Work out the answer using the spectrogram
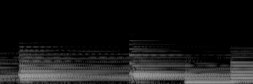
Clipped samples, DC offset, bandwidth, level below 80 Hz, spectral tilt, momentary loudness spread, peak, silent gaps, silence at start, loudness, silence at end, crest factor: under 0.1%; under 0.1%; 4.2 kHz; -62 dBFS; -11 dB/octave; 12 LU; -18 dBFS; none; 0 s; -32 LUFS; 0 s; 14 dB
